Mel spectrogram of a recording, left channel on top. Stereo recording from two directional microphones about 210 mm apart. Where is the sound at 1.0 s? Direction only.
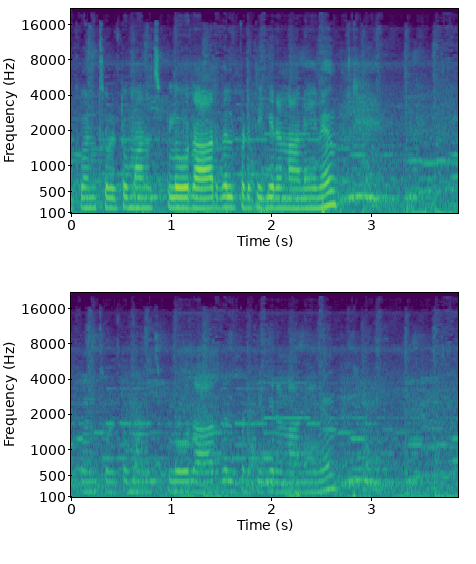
35° left (ahead or behind).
